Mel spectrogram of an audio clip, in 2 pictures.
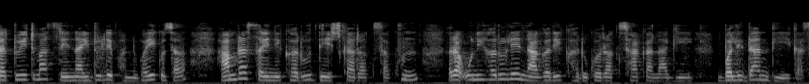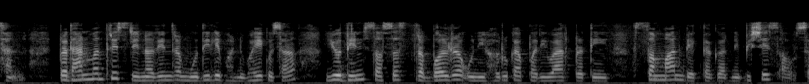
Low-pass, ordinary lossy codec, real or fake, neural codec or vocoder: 7.2 kHz; none; fake; vocoder, 44.1 kHz, 128 mel bands, Pupu-Vocoder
